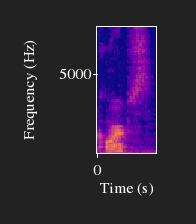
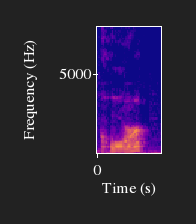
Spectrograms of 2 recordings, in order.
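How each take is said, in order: First: The word ends with a 'ps' sound. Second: The word ends without a 'ps' sound. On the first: The speaker calls it wrong. "It is not corpse" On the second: The speaker calls it right. "it is core"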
